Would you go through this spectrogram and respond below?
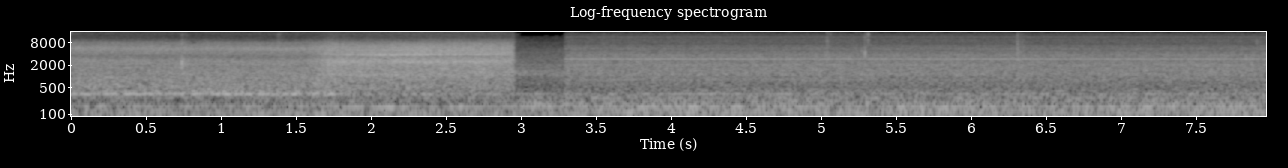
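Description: A Qantas Boeing 787 in the Prepar3D v5 flight simulator spools up for takeoff at Perth, with a steady, broad engine roar and low rumble that stays constant throughout, without voices.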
